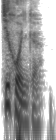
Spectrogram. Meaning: 1. softly, quietly 2. slowly 3. gently, carefully 4. on the sly
- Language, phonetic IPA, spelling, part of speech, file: Russian, [tʲɪˈxonʲkə], тихонько, adverb, Ru-тихонько.ogg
